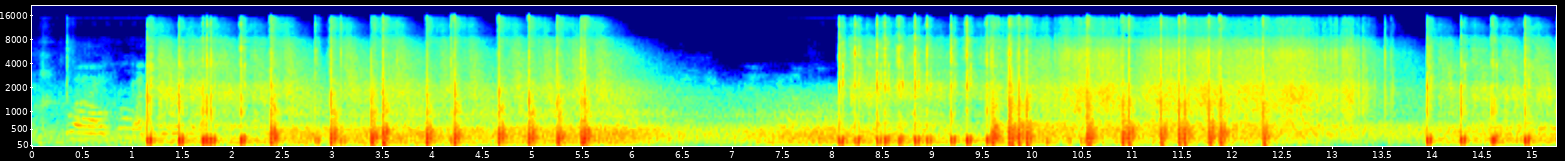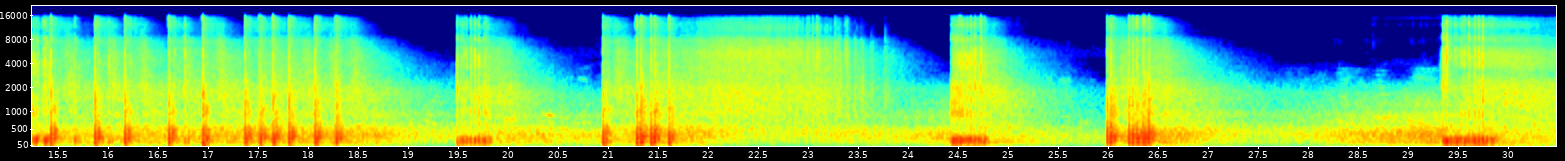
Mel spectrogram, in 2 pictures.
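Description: Multi-shot fireworks cake firing: fast runs of launch thumps and bursting shells, three runs of several seconds each, then a few single louder bursts a couple of seconds apart.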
